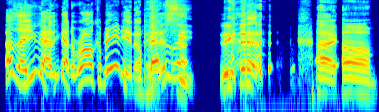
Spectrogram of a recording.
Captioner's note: laughs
